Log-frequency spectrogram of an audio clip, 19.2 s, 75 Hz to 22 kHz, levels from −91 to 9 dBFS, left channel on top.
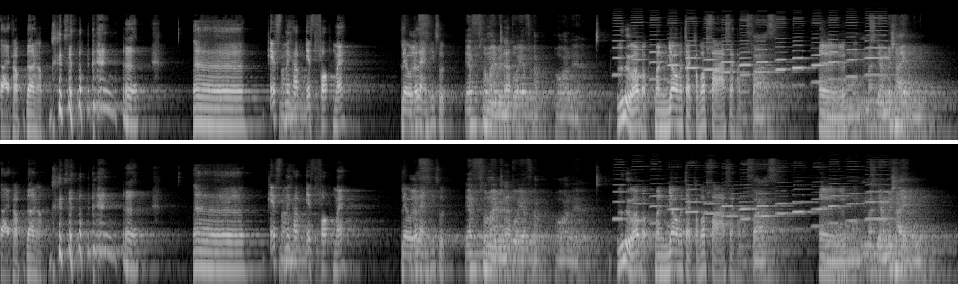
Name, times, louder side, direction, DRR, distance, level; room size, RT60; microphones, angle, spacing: voice 1, 0.0-2.8 3.0-3.2 3.9-4.9 5.4-6.9 8.0-8.9 10.1-10.2 12.3-14.8 16.4-17.0, left 5 dB, 40° left, 18 dB, 0.3 m, -22 dB
voice 2, 5.6-6.1 8.2-8.5 9.3-10.8 11.1-11.7 14.8-15.4 16.4-18.4, left 2 dB, 65° left, 3 dB, 1.9 m, -27 dB
Harmonica, 12.2-17.8, left 5 dB, 85° left, 0.9 m, -27 dB
23.5 x 9.7 x 6.1 m, 2.3 s
head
